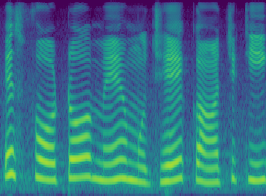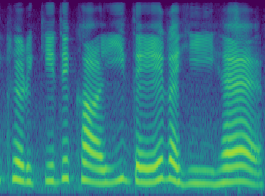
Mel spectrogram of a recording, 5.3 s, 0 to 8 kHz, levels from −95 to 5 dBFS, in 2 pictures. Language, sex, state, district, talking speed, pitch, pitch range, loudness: Hindi, female, Madhya Pradesh, Katni, 125 wpm, 250 Hz, 225-275 Hz, -15 LUFS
